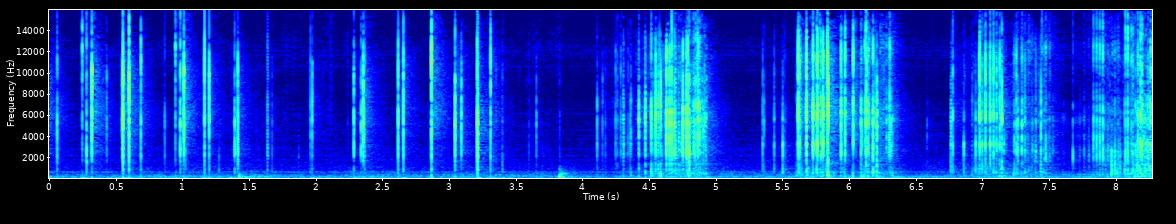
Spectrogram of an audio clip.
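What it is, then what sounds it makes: Dark chocolate bar. Long neon nails tap and scratch across the ridged squares of a solid, unwrapped bar of dark chocolate lying on a counter. Quick, sharp, bright clicks come first, then louder bursts of high, dry scratching with more taps between them.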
